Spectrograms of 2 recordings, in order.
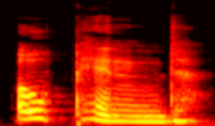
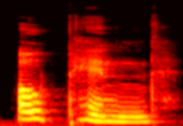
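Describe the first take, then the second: The two takes are said the same way.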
